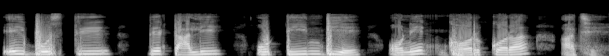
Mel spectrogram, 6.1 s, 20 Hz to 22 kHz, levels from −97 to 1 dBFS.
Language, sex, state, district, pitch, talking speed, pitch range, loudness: Bengali, male, West Bengal, North 24 Parganas, 185 Hz, 110 wpm, 160-200 Hz, -16 LUFS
